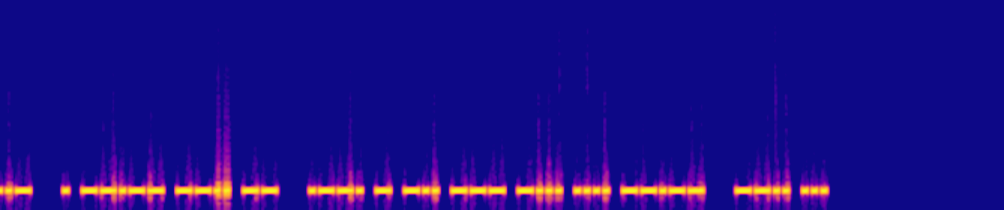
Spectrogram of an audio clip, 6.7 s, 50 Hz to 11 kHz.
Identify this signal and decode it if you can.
Morse code (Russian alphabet), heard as a keyed tone, machine-sent, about 38 wpm, 1130 Hz. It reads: … ЕЪЗМ ПТДОБХЪ ЗС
